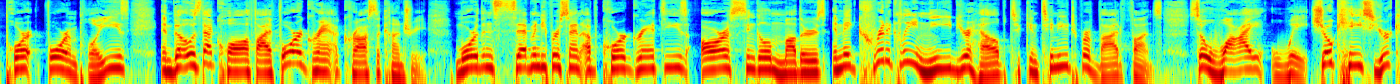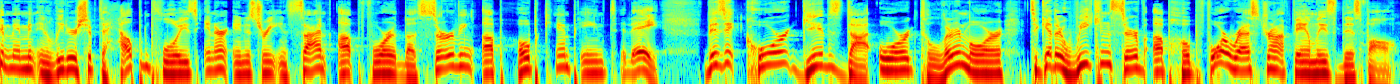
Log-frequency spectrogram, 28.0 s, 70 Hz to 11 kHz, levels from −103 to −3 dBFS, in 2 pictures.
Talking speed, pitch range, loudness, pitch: 155 wpm, 135-190 Hz, -15 LUFS, 160 Hz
